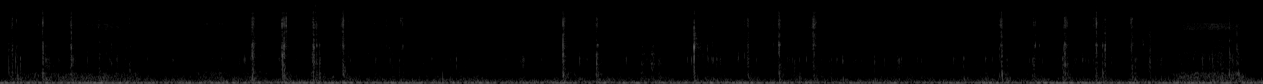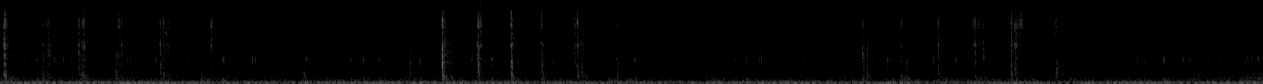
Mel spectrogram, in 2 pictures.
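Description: Tarot cards being shuffled by hand, heard as quiet, close, crisp clicks and riffling ticks that come in uneven clusters across a long stretch with almost no talking.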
